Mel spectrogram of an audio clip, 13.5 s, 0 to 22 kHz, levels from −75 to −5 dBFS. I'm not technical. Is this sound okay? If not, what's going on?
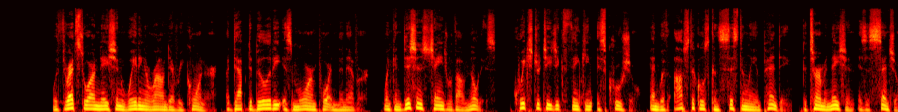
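Yes, no faults here.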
